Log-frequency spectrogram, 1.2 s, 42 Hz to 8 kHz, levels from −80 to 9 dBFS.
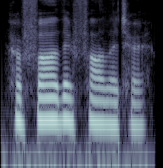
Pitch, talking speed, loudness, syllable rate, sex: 175 Hz, 195 wpm, -16 LUFS, 7.6 syllables/s, female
